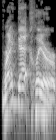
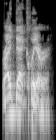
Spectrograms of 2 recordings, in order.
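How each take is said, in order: First: Exasperated command. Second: That hit hard, then clearer; stress on that. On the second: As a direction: punch that in Write that clearer. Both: Real, not acted.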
